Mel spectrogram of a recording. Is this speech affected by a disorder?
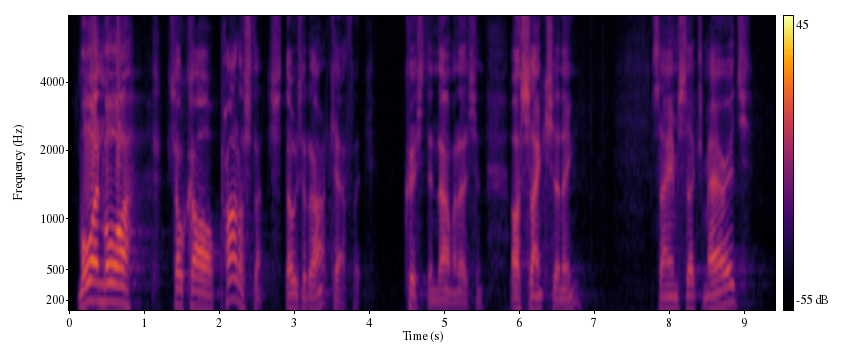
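No.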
